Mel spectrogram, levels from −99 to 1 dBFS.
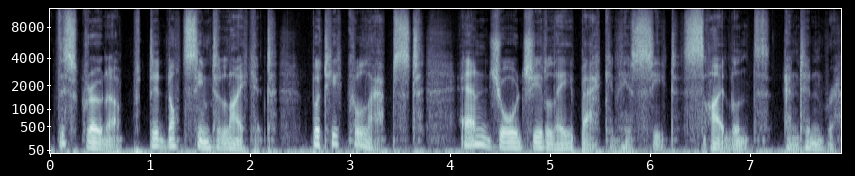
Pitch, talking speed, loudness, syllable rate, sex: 95 Hz, 165 wpm, -21 LUFS, 4.4 syllables/s, male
